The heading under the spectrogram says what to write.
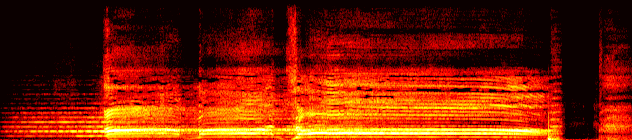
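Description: A male singer lets out a long, loud, sustained shout in a theme song played over driving music, the held cry wavering slightly for several seconds before cutting off sharply, followed by a brief burst of sound.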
